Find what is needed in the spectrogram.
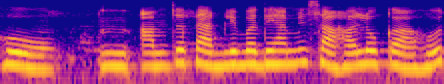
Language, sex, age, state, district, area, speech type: Marathi, female, 30-45, Maharashtra, Nagpur, urban, spontaneous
